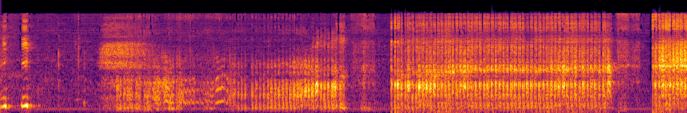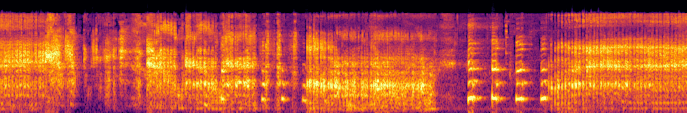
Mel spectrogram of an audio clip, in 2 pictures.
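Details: Angry Chihuahua guarding pancakes at home, long stretches of rattling growls broken by short pauses, with uneven snarling bursts toward the end and a woman's voice faintly in the background.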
